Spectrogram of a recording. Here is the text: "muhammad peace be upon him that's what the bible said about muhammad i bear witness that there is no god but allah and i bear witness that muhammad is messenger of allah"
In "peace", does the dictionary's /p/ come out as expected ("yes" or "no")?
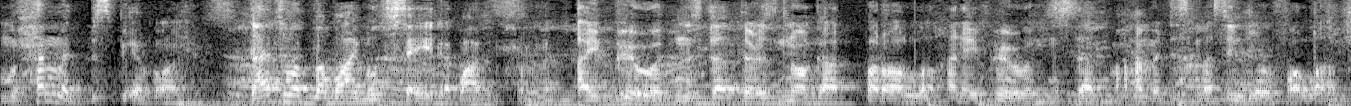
no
